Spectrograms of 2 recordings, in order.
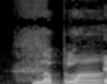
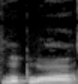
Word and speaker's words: LeBlanc: did i pronounce your last name correctly leblanc yeah, yeah the c silent i'm in uh, south louisiana so it it probably gets pronounced differently in other places, but but for us it's LeBlanc.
